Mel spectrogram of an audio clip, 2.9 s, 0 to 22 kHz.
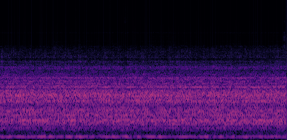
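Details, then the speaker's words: Heathkit HW-101 ham radio at low volume: a low steady AC hum on receive under faint hiss; owner suspects the external power supply capacitors, possibly also something in the radio. "I hear it on reive but only if my volume is really really low so I wonder maybe it could be in the radio too"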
